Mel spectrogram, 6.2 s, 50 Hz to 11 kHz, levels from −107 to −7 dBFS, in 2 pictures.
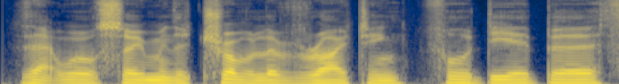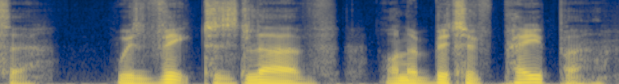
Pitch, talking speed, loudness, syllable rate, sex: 105 Hz, 185 wpm, -16 LUFS, 4.4 syllables/s, male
